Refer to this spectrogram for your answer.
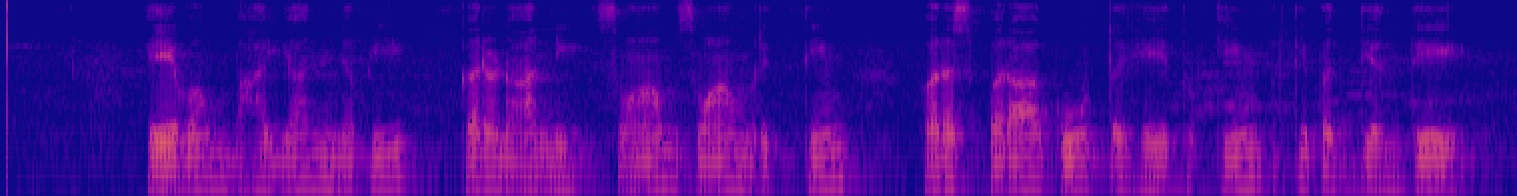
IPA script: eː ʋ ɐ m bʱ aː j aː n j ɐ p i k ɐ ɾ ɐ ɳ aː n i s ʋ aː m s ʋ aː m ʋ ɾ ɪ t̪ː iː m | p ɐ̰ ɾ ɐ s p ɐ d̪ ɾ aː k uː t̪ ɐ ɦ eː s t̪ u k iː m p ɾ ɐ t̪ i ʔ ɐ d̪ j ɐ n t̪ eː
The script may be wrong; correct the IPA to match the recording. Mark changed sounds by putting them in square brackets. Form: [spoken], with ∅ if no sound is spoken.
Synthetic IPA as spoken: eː ʋ ɐ m bʱ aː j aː n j ɐ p i k ɐ ɾ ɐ ɳ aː n i s ʋ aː m s ʋ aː m ʋ ɾ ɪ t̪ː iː m | p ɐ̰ ɾ ɐ s p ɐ [∅] ɾ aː k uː t̪ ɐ ɦ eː [∅] t̪ u k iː m p ɾ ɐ t̪ i [p] ɐ d̪ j ɐ n t̪ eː

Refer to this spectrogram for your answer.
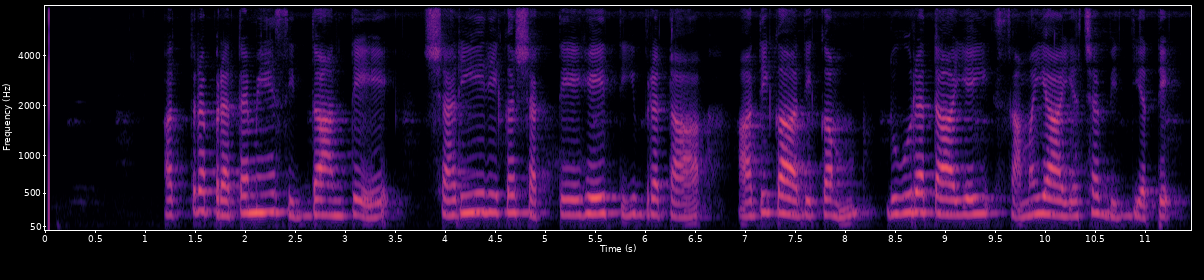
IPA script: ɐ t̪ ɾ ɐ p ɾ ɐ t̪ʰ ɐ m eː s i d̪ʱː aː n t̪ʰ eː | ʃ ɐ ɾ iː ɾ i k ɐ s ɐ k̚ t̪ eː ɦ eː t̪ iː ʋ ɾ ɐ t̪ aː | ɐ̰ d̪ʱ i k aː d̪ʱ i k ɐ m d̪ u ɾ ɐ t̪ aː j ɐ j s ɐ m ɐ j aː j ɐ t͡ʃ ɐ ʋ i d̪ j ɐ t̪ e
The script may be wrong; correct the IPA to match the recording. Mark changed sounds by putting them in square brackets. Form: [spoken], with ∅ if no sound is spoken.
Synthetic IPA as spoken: ɐ t̪ ɾ ɐ p ɾ ɐ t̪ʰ ɐ m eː s i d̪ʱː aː n [t̪] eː | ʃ ɐ ɾ iː ɾ i k ɐ [ʃ] ɐ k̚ t̪ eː ɦ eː t̪ iː ʋ ɾ ɐ t̪ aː | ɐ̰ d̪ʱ i k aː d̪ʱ i k ɐ m d̪ [uː] ɾ ɐ t̪ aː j ɐ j s ɐ m ɐ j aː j ɐ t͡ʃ ɐ ʋ i d̪ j ɐ t̪ e

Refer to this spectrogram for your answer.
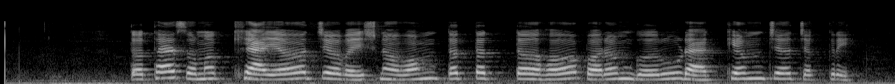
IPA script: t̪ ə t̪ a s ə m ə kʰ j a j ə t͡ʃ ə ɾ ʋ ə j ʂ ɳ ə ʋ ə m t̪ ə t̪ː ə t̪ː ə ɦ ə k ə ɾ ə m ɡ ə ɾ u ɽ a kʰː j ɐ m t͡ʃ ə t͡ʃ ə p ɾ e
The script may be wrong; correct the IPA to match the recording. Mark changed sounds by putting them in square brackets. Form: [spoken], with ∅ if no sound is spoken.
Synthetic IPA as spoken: t̪ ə [t̪ʰ] a s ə m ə kʰ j a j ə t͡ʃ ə [∅] ʋ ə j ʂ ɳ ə ʋ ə m t̪ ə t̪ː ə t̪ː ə ɦ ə [p] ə ɾ ə m ɡ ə ɾ u ɽ a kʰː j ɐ m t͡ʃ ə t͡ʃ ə [k] ɾ e

